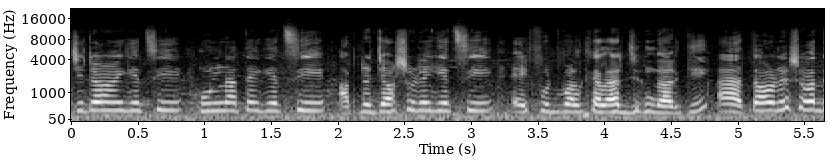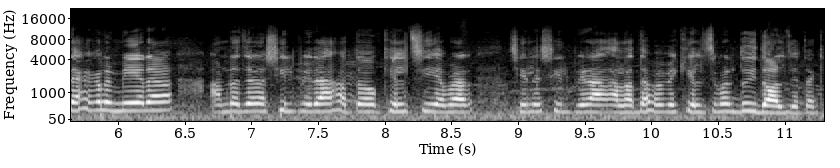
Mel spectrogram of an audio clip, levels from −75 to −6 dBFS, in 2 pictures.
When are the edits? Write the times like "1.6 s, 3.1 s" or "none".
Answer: 0.9 s, 2.0 s, 3.2 s, 4.7 s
